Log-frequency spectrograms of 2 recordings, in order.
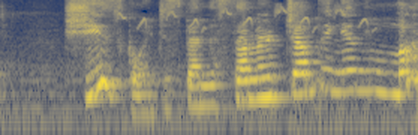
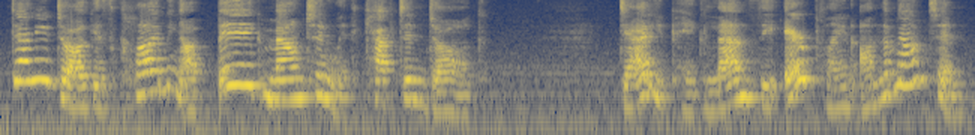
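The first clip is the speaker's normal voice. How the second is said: ordinary delivery, nothing marked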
